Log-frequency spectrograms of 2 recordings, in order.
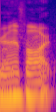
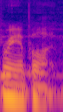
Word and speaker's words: Rampart: That's right, Rampart. Rampart. Street. I got made fun of for saying it like that. That's correct. That's the other thing. I grew up on North Rampart.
